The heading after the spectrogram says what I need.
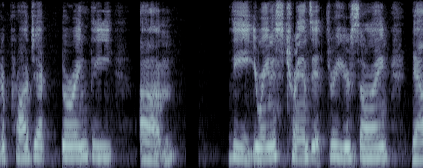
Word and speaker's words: Uranus: you out there saying it's not you're honest it's Uranus for some reason I feel like that's the way I should pronounce it so I do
